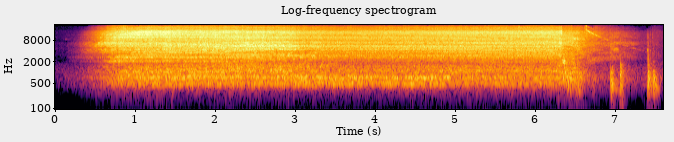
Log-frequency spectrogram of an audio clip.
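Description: Forceful blast of air blown through a clogged furnace condensate drain line, a loud steady whooshing rush lasting about six seconds before cutting off, followed by a few short sputtering bursts.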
